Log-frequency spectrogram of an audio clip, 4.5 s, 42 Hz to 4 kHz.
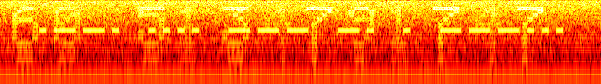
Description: Morse code, heard as a keyed tone, about 22 wpm, 770 Hz, with noise. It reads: PHONE:
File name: radiocap / REC z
